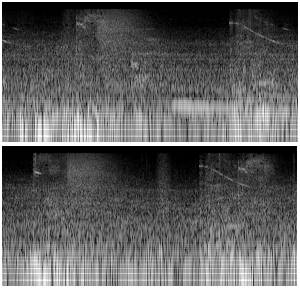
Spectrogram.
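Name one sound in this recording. Jet thrusters whoosh in repeated bursts.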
